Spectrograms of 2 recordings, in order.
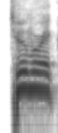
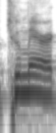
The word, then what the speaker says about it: turmeric: So, basically, it's a combination of providing or or combining, rather, ginger, honey, turmeric or tumeric, however some folks pronounce it, and vanilla as natural antibiotics.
